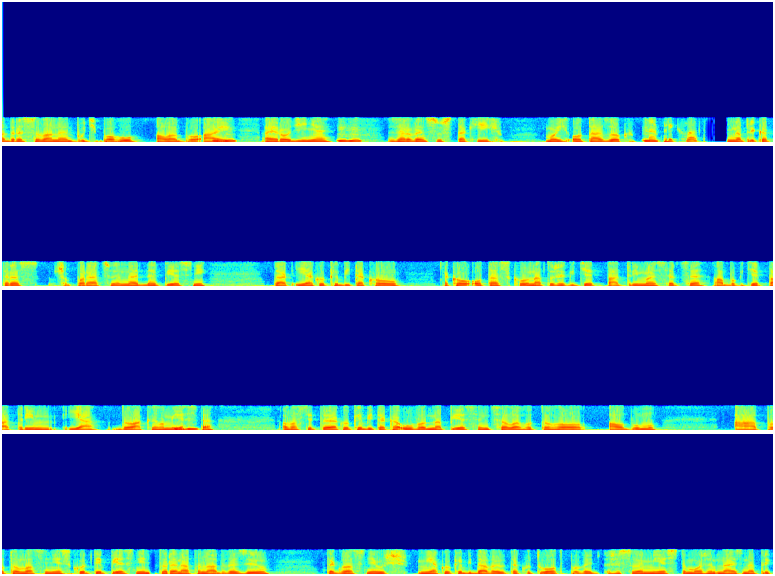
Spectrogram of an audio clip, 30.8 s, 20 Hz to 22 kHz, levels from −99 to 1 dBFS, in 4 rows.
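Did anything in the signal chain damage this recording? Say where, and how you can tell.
Yes. The damage happened at the codec stage, from Dialogic VOX ADPCM, and it runs through the whole clip. The speech has a plainly audible gritty hiss that rides on it. Nothing reaches above 3.8 kHz. Each sample is stored as a 4-bit step relative to a prediction, so the coarse steps leave a rough noise that follows the speech. The band edge and grit point to a 32 kbps stream at 8,000 samples a second.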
